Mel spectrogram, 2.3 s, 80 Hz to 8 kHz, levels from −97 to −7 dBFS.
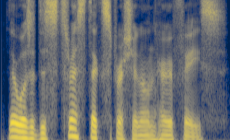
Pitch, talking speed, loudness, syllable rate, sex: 105 Hz, 210 wpm, -19 LUFS, 6.1 syllables/s, male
